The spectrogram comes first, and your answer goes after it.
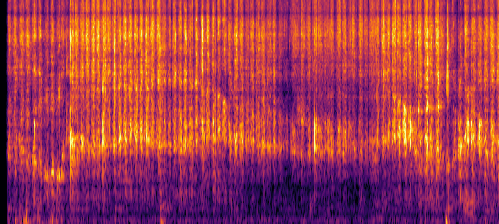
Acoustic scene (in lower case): restroom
